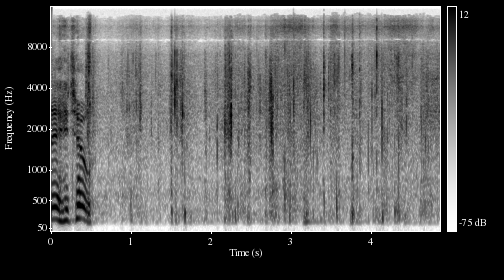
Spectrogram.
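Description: Footsteps crunch on dry ground outdoors.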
